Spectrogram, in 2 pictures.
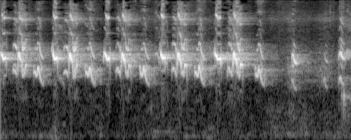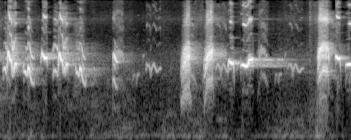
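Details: Sooty-headed bulbul singing energetically in natural surroundings, nggaruda style: fast repeated high chirps in a steady run, ending in a few louder sharp calls.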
